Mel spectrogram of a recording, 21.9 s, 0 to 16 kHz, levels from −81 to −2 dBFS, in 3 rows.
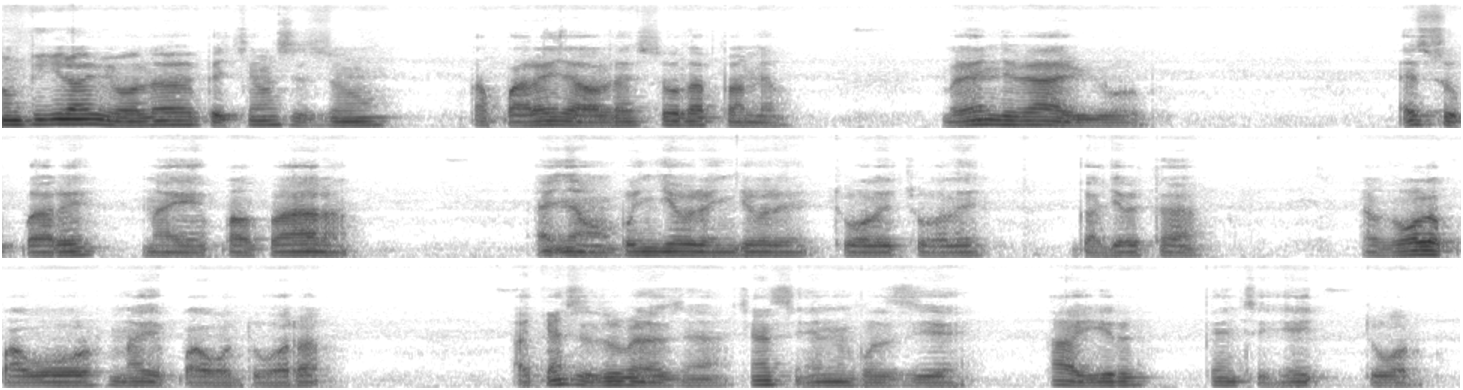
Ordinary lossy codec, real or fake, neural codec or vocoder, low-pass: AAC, 48 kbps; fake; autoencoder, 48 kHz, 128 numbers a frame, DAC-VAE, trained on Japanese speech; 14.4 kHz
